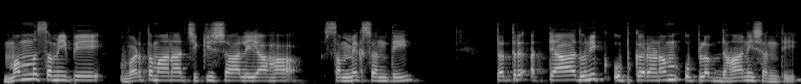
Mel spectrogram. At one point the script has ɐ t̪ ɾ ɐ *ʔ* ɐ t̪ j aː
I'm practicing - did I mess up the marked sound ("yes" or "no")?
no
